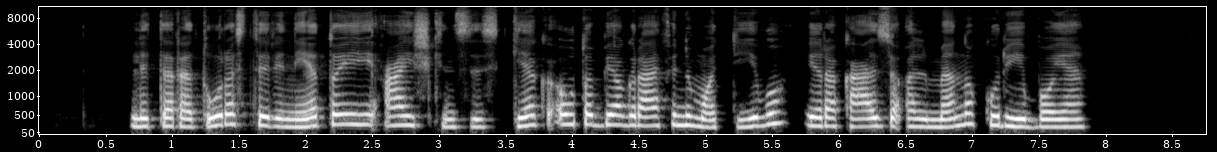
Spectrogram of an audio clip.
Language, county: Lithuanian, Šiauliai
